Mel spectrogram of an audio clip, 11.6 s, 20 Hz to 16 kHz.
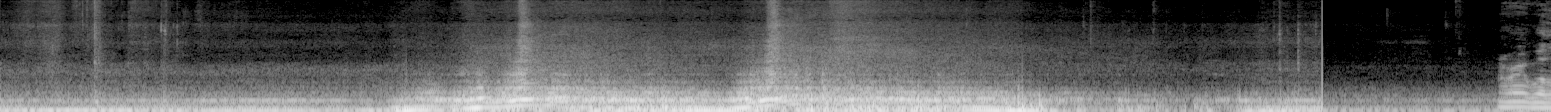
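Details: Ford turbo car with Gearhead tune, about 4,500 rpm rev limiter, VTA bypass valves; two clean rev blips rise and fall to steady idle, no flutter or hesitation, healthy.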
